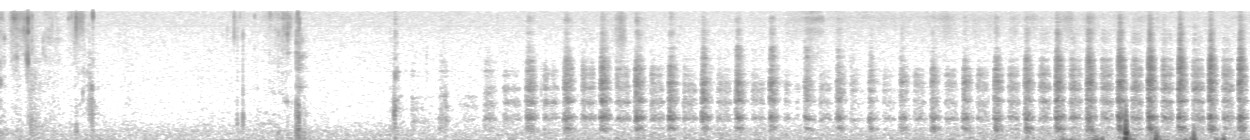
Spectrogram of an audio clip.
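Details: Dog chewing, recorded close up: a few scattered clicks over near silence, then steady rapid crunching clicks, about three per second, growing louder toward the end.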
